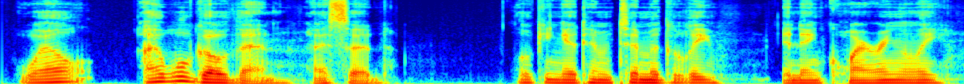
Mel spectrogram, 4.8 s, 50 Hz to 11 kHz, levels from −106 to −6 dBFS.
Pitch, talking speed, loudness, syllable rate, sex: 110 Hz, 160 wpm, -21 LUFS, 5.5 syllables/s, male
